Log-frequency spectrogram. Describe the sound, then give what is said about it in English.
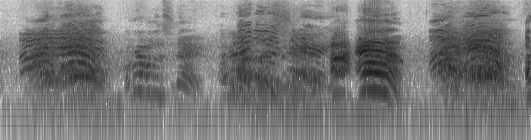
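A rally crowd chants 'I am a revolutionary' in unison, loud rhythmic bursts of many voices separated by short gaps, each phrase rising and falling together in pitch. “The crowds were chanting, I am a revolutionary. A revolutionary.”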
